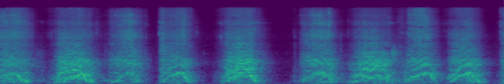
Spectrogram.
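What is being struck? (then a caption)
Woven nylon suitcase. Fingertips and palms brush and rub quickly across the top of a large, closed black woven-nylon suitcase lying flat on a table; it is hollow and looks empty. The result is a series of broad, rasping swishes that swell and fade in steady strokes, with a bright, hissy texture over a soft low body.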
